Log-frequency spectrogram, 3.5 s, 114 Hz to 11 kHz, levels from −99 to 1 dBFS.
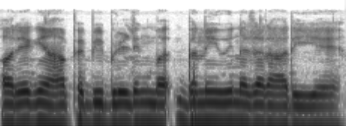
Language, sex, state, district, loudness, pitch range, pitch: Hindi, male, Uttar Pradesh, Lucknow, -15 LUFS, 125-135 Hz, 130 Hz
